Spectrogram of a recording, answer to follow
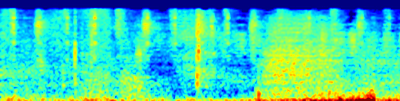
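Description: Trailer sound design: a few sharp clicks and knocks, then a deep rumble swelling up from about a second and a half in.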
